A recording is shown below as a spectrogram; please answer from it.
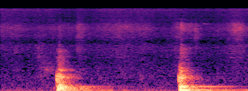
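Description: Two slow, heavy foot stomps on a floor, about a second and a quarter apart, each a dull thud.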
